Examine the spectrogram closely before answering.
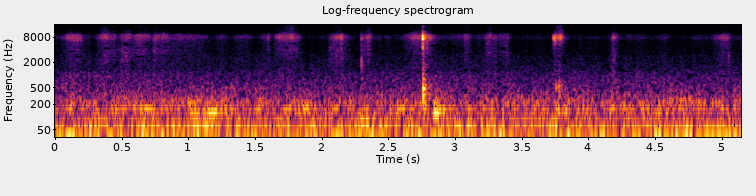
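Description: Near silence with faint rustling as fingers push fluffy stuffing into a small crocheted piece, and a couple of soft clicks, the sharpest a little before the middle.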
